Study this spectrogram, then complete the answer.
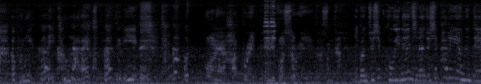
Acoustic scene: car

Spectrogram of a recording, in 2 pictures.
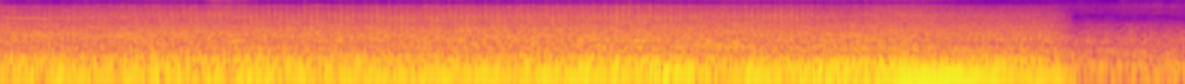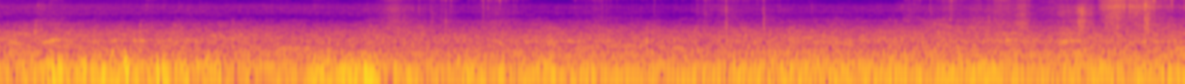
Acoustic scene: street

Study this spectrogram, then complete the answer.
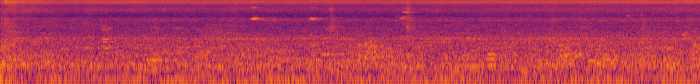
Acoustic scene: crowded indoor space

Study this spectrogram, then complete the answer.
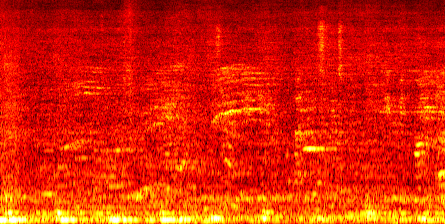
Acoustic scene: cafe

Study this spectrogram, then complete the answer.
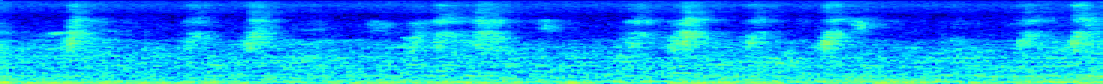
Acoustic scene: park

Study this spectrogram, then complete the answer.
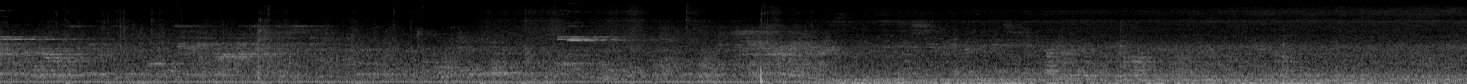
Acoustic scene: subway station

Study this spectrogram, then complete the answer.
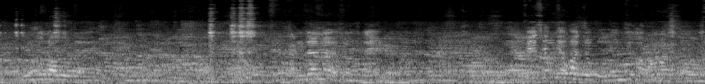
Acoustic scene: crowded indoor space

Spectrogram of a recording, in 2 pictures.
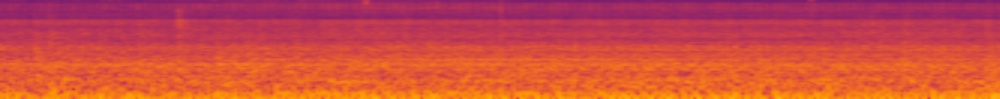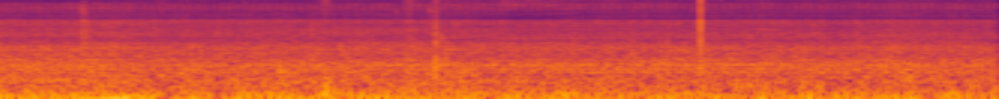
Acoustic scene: residential area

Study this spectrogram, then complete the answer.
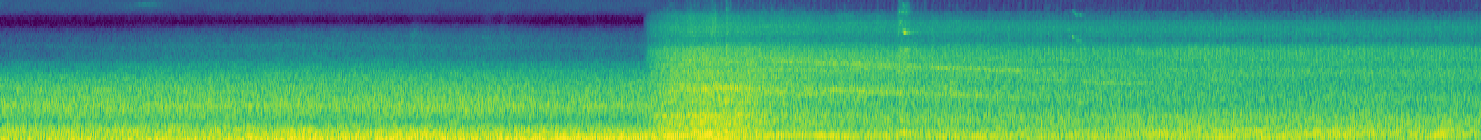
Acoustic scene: street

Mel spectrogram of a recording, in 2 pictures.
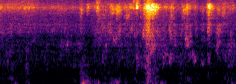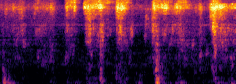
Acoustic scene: kitchen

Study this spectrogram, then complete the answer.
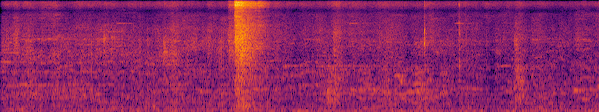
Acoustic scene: crowded indoor space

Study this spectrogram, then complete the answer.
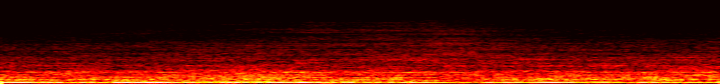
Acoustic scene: street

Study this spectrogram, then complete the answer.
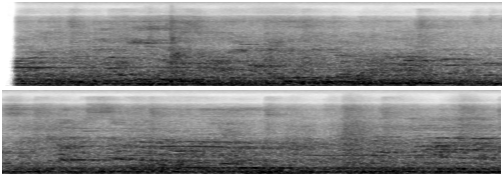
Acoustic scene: cafe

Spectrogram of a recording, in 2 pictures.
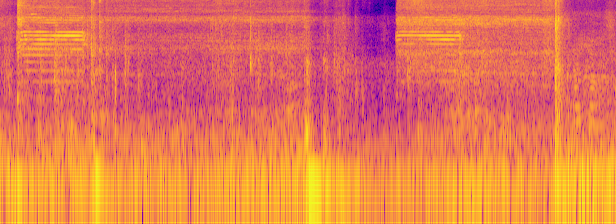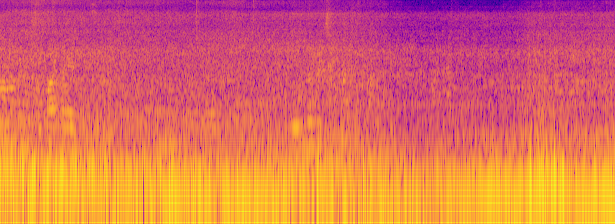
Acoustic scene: bus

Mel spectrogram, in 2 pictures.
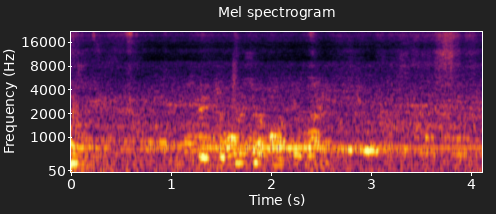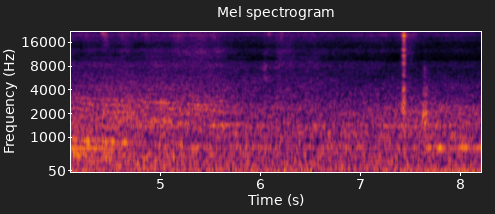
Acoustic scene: subway train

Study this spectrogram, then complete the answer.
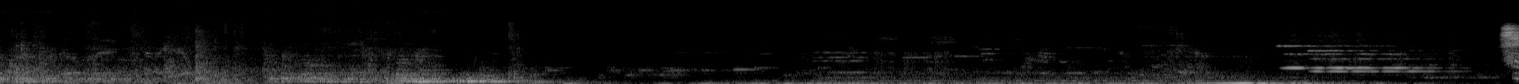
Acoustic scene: elevator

